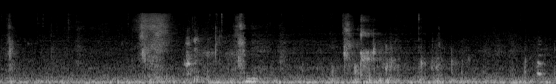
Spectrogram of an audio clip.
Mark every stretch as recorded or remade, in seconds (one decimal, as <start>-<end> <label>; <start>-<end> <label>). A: 0.0-2.9 recorded; 2.9-4.5 remade; 4.5-5.6 recorded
